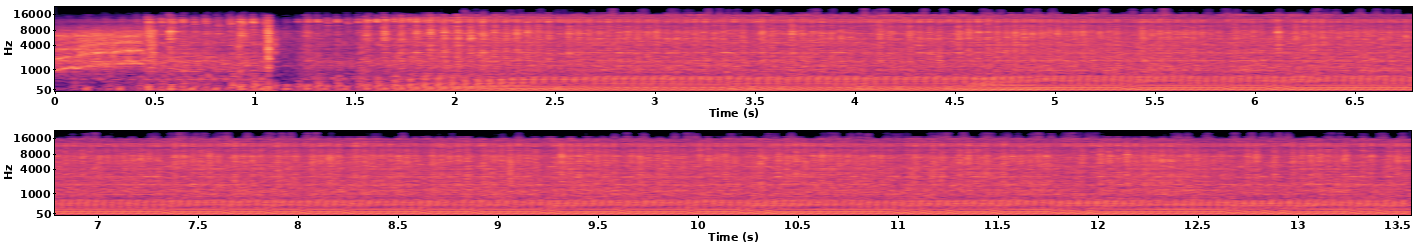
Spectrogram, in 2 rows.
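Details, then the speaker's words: Husqvarna YTH2242, believed to be a 2008, Briggs V-twin with a new spark plug fitted, ruling out a bad plug; the owner also suspects the coil. It catches after two seconds and runs lumpy with repeated stumbles. One cylinder is dead from a bent/broken push rod. "Okay, so that rules out a bad plug."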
